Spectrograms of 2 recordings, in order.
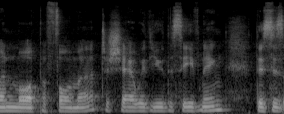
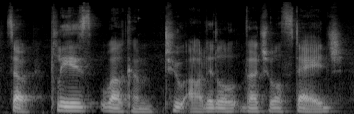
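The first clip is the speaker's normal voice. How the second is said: big announcer build-up; 5 dB louder than usual. Acted. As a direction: welcome the act like a show host. Host introducing the performer.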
